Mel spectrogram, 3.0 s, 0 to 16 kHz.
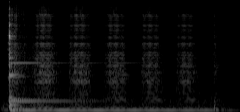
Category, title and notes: Sound effects > Other mechanisms, engines, machines
Heavy Spring 01
garage, noise, sample, spring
